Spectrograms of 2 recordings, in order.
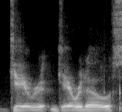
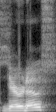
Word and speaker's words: Gyarados: people pronounce other ways that I I don't pronounce that way, but um I think my biggest uh problem is is Gyarados. Gyarados.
